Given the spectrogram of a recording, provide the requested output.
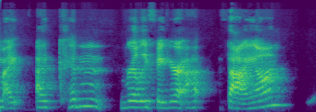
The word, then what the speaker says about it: Thyon: Thyone? Thyone, okay. I think that's how it's pronounced.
